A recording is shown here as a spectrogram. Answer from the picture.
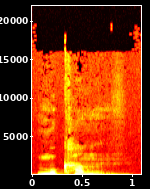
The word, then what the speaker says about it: mukham: Mukham. – Mukham. – Mukham. – Mukham. – Good. Mukham. – Mukham. – It's a very short U sound.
